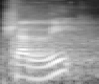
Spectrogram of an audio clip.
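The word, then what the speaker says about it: شَرِّ: Lalu yang berikutnya syarri. Kata syarri karena ra-nya berbaris kasrah, maka kita bacanya tarqiq tipis.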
